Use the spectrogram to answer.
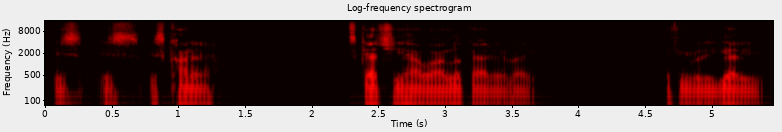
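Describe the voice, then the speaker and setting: A man, a rapper talking casually and quietly in an interview, often trailing off. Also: level tone, normal speed, gravelly, smooth, dry recording, clean studio sound. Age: 20s. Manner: laid-back, low-key, trails off with "that's really it". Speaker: rapper guest.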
